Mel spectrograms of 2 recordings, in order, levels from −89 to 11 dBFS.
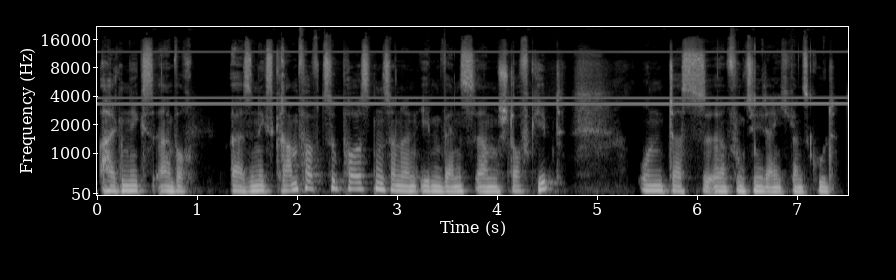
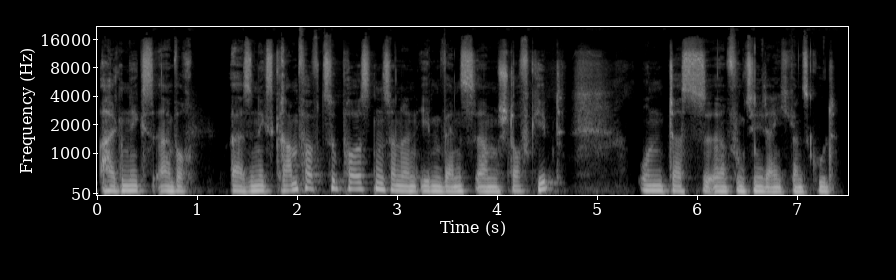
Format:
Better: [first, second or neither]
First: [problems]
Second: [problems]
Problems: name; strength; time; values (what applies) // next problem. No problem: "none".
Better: second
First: high-pitched whine; loud; throughout; 3.5 kHz, 10 dB below the speech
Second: none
